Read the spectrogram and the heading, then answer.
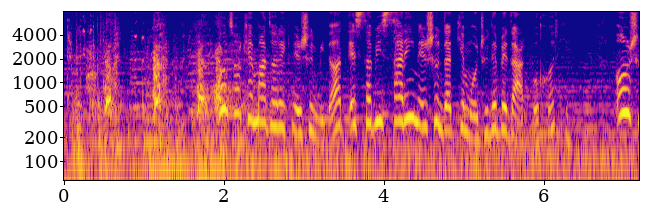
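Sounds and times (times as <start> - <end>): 
dog: 0.3 - 2.2
speech: 2.1 - 6.4, 6.9 - 7.1.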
